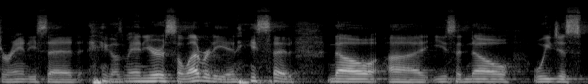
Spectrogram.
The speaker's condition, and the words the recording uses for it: None; typical speech.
